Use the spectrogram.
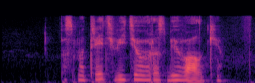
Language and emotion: Russian, neutral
